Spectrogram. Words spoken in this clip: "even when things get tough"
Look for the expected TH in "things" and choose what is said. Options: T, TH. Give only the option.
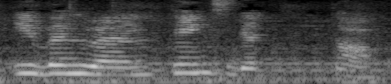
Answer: T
